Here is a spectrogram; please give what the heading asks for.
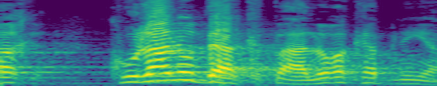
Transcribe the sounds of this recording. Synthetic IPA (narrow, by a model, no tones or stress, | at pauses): a | kulanubeakpaalo̞ʁakhabnija̰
